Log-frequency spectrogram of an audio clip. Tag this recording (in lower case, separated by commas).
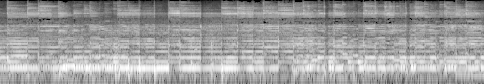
acoustic guitar, musical instrument, electric guitar, guitar, music, plucked string instrument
